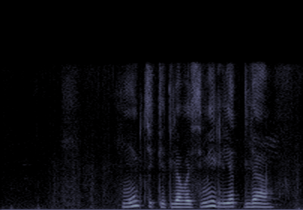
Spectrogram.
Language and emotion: Russian, neutral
